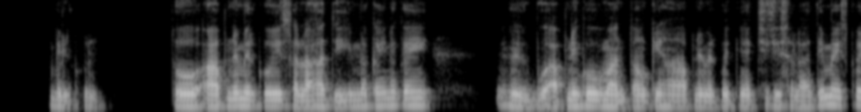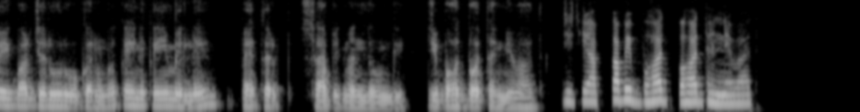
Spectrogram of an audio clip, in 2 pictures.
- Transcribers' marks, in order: none
- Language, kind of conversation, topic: Hindi, advice, मैं अपनी खर्च करने की आदतें कैसे बदलूँ?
